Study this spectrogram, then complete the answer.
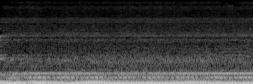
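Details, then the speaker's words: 1977 Wissota S8-B (rebadged Foley) 8-inch disc grinder, 2.2 amp ball-bearing motor, under a vacuum hood causing slight outside vibration: starter heard, click is the centrifugal clutch; smooth steady low hum with slight hood buzz, no grinding; normal running. "This is on a vacuum chamber I've got here, a vacuum hood, so a little bit of vibration from the outside of this, but ball bearing motor. You can hear the starter on it. The click is centrifugal clutch."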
